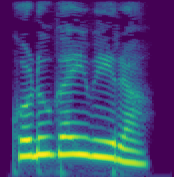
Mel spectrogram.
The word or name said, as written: ಕೊಡುಗೈವೀರ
